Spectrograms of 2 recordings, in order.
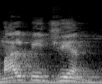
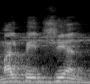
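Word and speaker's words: Malpighian: Spelling ठीक है। बोलना मालपीजियन। हां मालपीजियन ट्यूब।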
